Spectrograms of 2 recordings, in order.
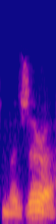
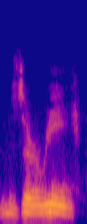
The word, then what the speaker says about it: Missouri: Got to say it properly. It's Missouri, not Missouri, right?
